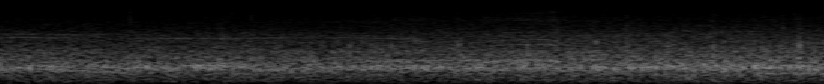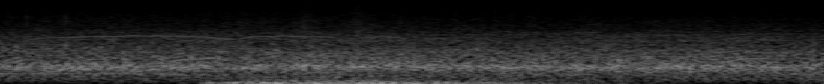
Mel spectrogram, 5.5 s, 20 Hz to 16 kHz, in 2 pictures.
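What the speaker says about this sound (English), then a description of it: "Their man's won the fight. The crowd is ecstatic." Crowd cheering in a hockey arena after a fight in the video game NHL 19, a steady roar of cheers and applause holding at one level throughout, swelling a little toward the end.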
